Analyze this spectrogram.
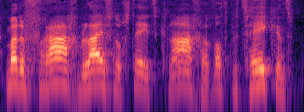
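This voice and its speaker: Halting man preaching a sermon. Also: high voice. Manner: halting, repeats words, lively storytelling. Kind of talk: sermon with storytelling.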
